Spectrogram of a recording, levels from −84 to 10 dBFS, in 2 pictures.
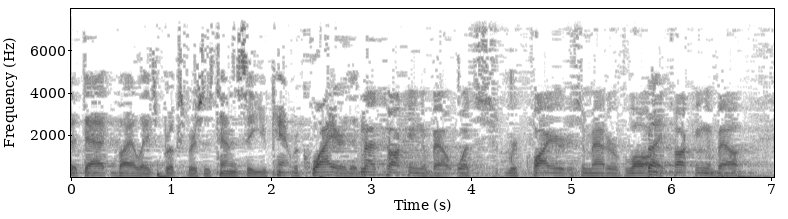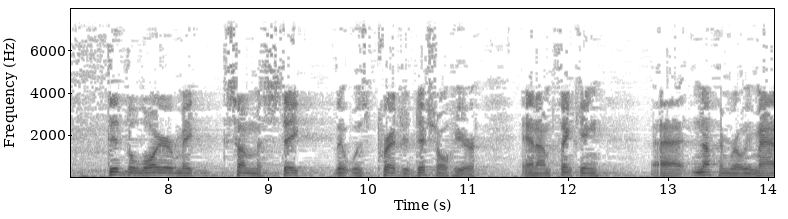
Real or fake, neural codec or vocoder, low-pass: real; none; 7.2 kHz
